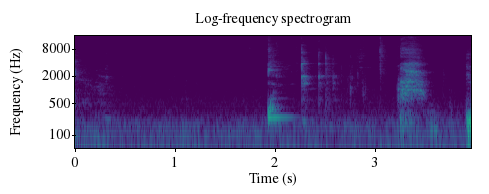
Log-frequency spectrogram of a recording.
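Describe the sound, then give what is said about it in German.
Someone takes a sip of water from a glass: after a quiet, humming pause comes a soft glassy clink, then a few brief slurping and swallowing noises and a breathy exhale, with no talking. “Ich trink mal kurz einen Schluck Wasser.”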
